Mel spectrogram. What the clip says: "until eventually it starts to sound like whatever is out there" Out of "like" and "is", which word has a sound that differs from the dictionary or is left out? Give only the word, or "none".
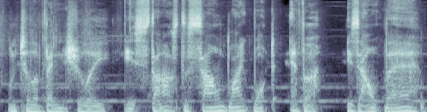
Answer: none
